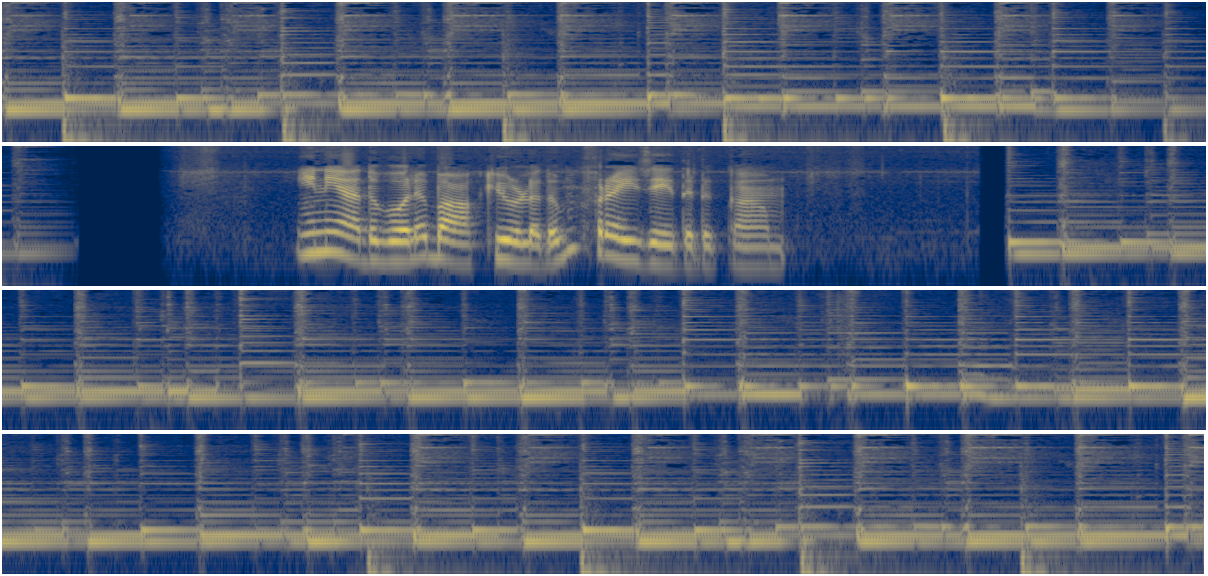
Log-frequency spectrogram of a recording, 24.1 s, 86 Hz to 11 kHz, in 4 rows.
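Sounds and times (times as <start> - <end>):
plucked-string tune: 0.0 - 6.4, 11.0 - 24.0
kick-drum beat: 2.4 - 2.8, 4.7 - 5.1, 19.8 - 22.4, 23.1 - 23.6.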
